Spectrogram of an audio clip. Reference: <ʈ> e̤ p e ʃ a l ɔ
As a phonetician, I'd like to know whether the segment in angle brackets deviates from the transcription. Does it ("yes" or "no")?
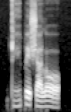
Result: no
